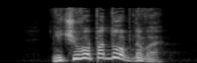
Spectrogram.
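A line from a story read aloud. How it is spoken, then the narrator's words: Sharp. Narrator (Russian): резко сказал Гарри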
